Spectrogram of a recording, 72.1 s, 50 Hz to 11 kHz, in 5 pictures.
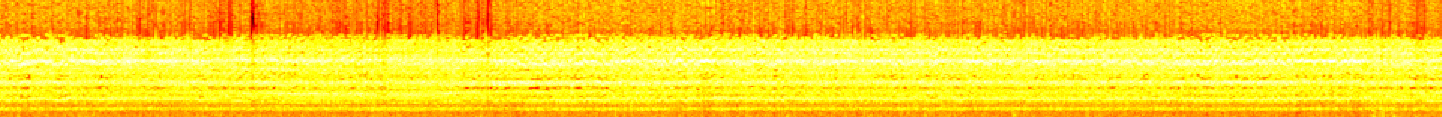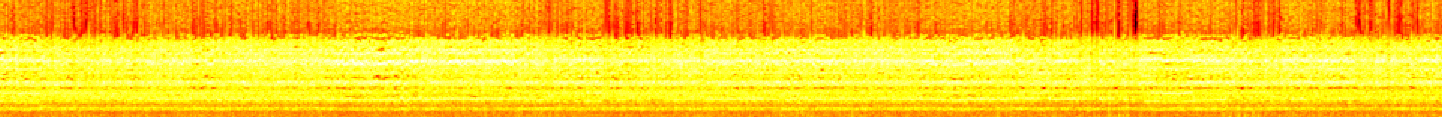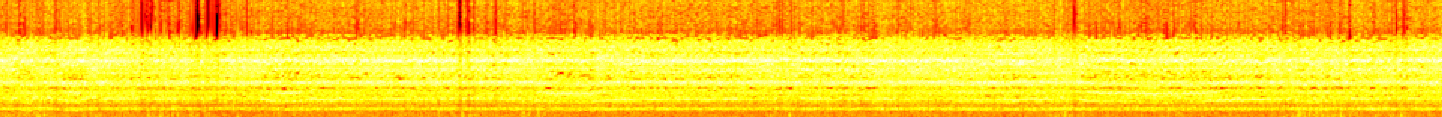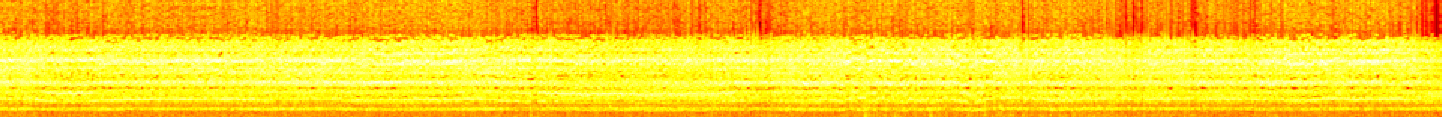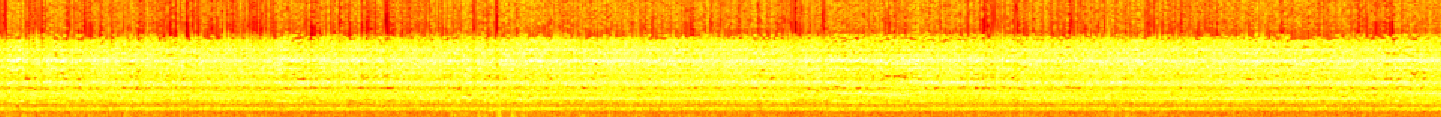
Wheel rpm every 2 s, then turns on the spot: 230, 220, 210, 220, 230, 230, 220, 220, 230, 230, 230, 230, 230, 230, 230, 230, 230, 230, 240, 220, 220, 230, 230, 220, 210, 210, 220, 240, 230, 220, 230, 230, 230, 220, 230, 230.
none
